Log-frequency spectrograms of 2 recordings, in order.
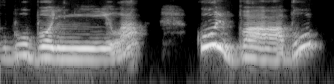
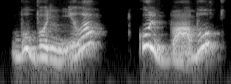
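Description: First: Бубоніла and кульбабу drawn out slowly, stressed syllables held; slow careful dictation of the stressed syllables. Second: Said in the usual way. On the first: Shown as a demonstration. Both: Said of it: "Не забудьте наголос".

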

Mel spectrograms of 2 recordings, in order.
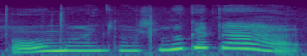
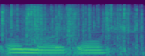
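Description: First: High, delighted gasp of wonder; excited. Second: Said in the usual way. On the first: Real, not acted. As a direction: squeal at the cute candy. Sees the fish-shaped candy.

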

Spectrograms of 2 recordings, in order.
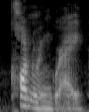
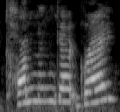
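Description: First: GRAY falling low, as a statement; settled statement. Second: GRAY rising high as a question; unsure questioning. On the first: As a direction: settle on "Conran Gray" with a dropping tone. Settles on the singer's name. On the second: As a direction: try out "Gray?" with a high, doubtful lift. Unsure of the singer's name. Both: Real, not acted.

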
